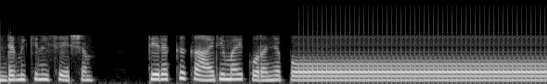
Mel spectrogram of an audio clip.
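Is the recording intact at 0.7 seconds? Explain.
No. From 0.69 to 0.71 s the speech drops out for 20 ms because of packet loss filled with silence. The receiver never got those packets and played silence in their place, which fits two 10 ms packets. You hear a brief hole with hard edges. The waveform shows a flat line cut abruptly out of the speech, and the spectrogram shows a narrow blank column.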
